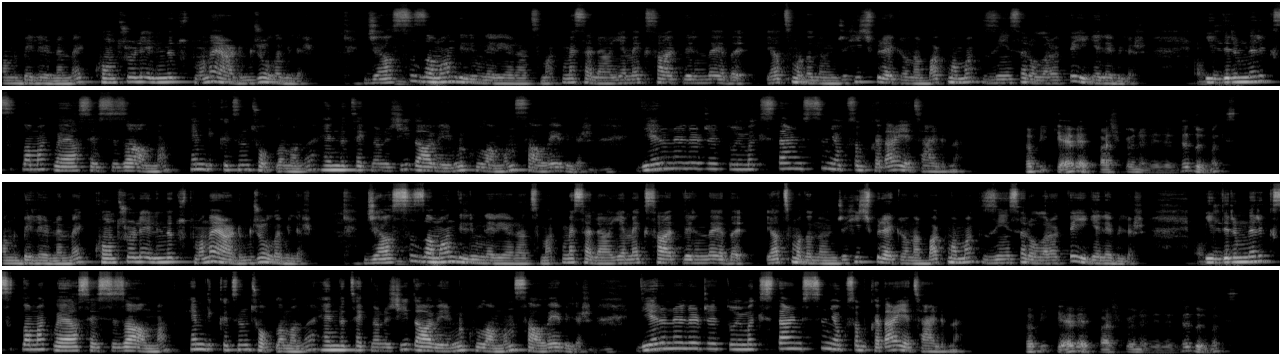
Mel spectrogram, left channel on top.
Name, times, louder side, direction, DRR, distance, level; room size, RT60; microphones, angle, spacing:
voice 1, 0.0-3.1 3.4-22.4, right 5 dB, 45° right, 0.3 m, -31 dB
voice 2, 23.0-25.1, equal, 70° left, 0.7 m, -38 dB
2.7 x 2.6 x 2.3 m
head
